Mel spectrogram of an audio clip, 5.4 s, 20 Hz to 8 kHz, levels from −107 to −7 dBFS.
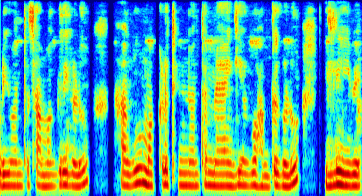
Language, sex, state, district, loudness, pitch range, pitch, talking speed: Kannada, female, Karnataka, Dharwad, -18 LUFS, 180-200 Hz, 185 Hz, 110 wpm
